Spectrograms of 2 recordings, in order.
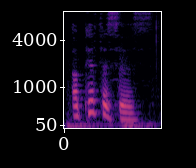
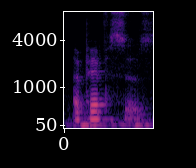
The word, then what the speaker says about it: epiphysis: don't trust you man pronunciation epiphysis epiphysis just as I said it so uh these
